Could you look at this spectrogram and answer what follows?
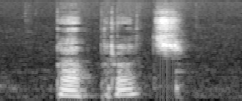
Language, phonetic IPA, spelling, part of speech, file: Polish, [ˈpaprɔt͡ɕ], paproć, noun, LL-Q809 (pol)-paproć.wav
